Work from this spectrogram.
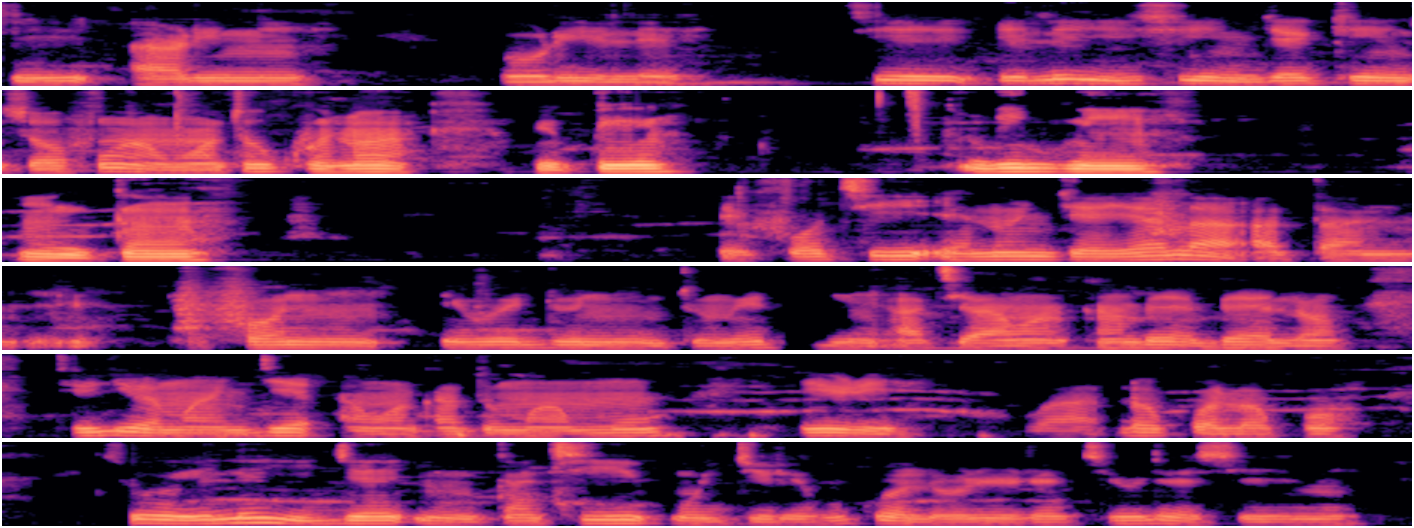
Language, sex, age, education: Yoruba, male, 46-60, tertiary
